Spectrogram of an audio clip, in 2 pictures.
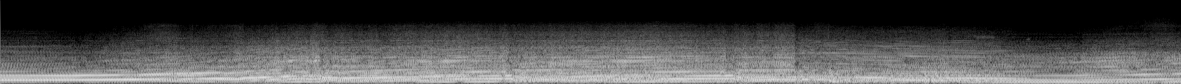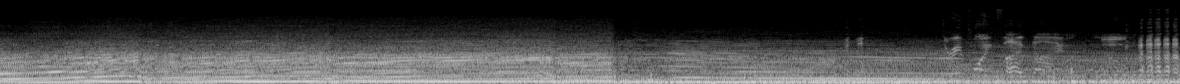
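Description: A 1500 HP GTR accelerates hard on a drag run on street tires with 20-inch wheels, its engine note climbing in loud sustained sweeps through the gears, close and continuous with no talk over it.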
